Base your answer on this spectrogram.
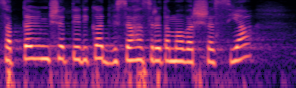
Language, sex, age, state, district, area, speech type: Sanskrit, female, 18-30, Karnataka, Bagalkot, urban, spontaneous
